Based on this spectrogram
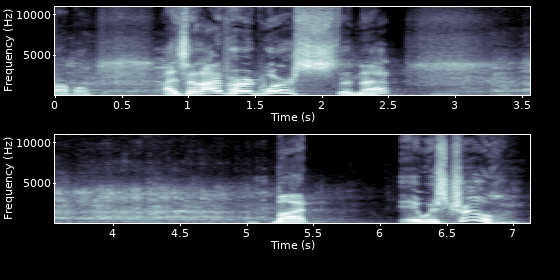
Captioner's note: laughter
